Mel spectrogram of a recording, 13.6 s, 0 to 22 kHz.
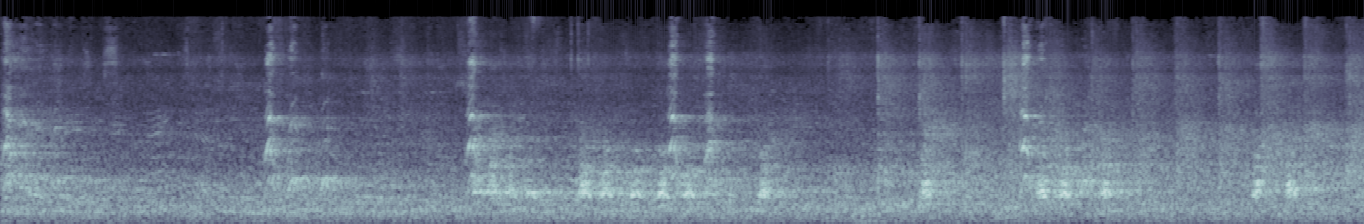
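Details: Tibetan Terrier at the Euro Dog Show 2018: short, sharp barks come in small bursts, some doubled or tripled, from about five seconds on, over steady crowd chatter and hall noise.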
